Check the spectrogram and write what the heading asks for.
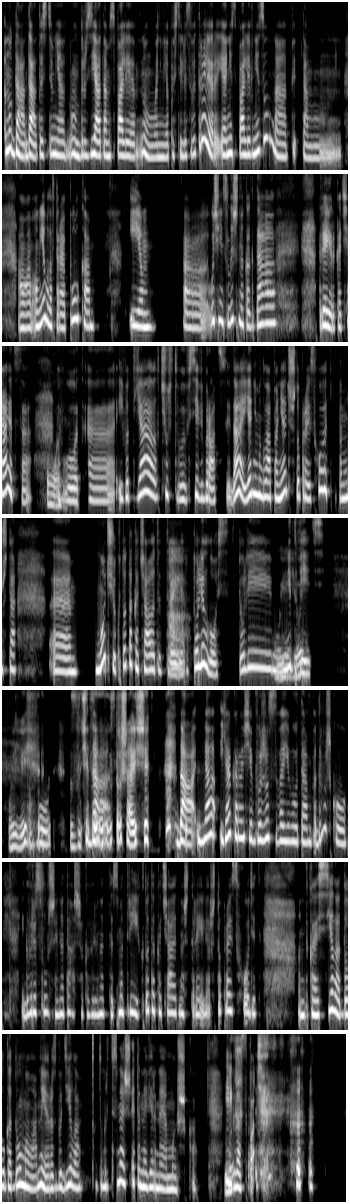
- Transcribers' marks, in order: gasp; chuckle; chuckle; afraid: "Нат, ты смотри, кто-то качает наш трейлер, что происходит?"; tsk; chuckle
- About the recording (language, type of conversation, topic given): Russian, podcast, Как природа учит нас замедляться и по-настоящему видеть мир?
